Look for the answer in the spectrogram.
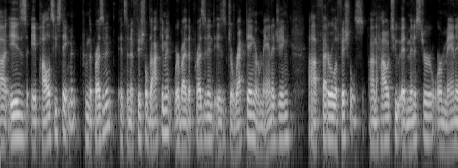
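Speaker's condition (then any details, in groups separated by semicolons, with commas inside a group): No condition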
